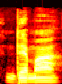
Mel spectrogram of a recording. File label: "dema", Apatani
